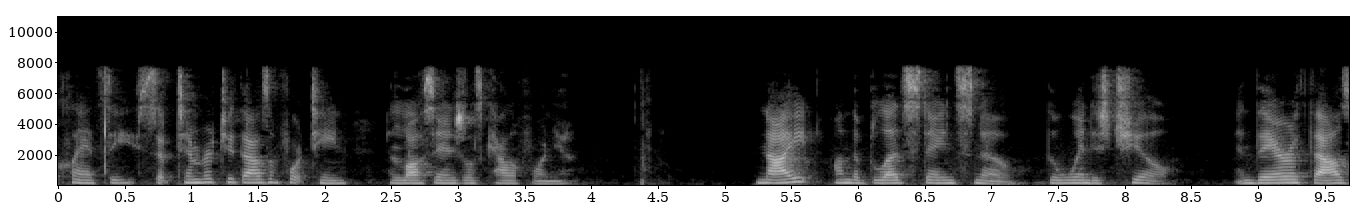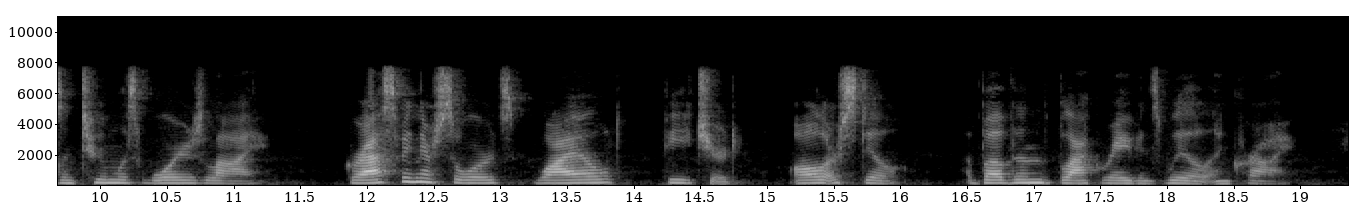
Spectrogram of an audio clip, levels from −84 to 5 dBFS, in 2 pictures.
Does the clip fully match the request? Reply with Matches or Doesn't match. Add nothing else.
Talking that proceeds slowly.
Matches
